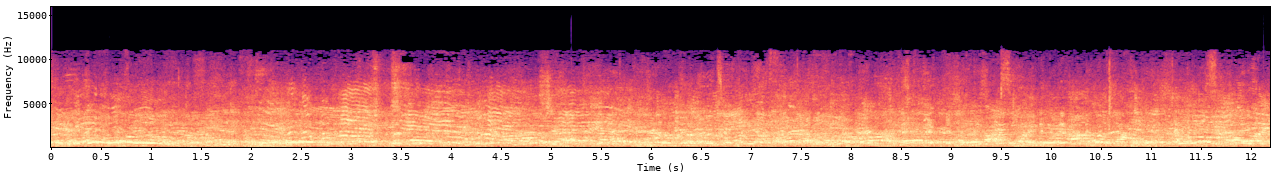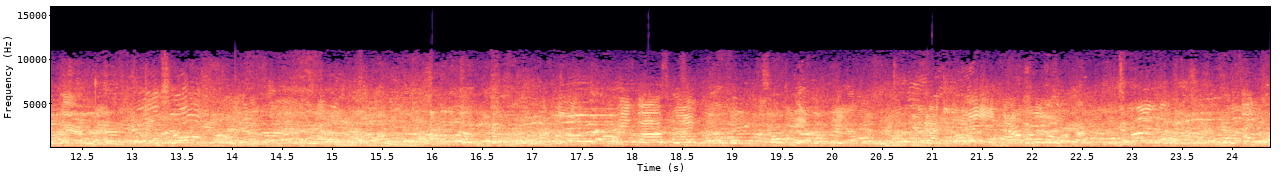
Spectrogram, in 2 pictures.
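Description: A large crowd of men and women sings and shouts loudly in an echoing hall.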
